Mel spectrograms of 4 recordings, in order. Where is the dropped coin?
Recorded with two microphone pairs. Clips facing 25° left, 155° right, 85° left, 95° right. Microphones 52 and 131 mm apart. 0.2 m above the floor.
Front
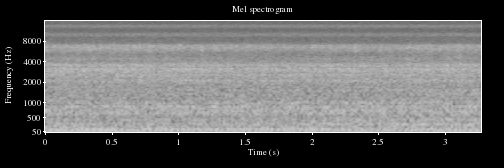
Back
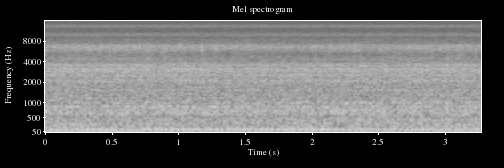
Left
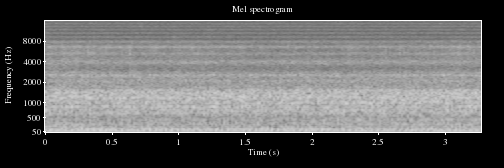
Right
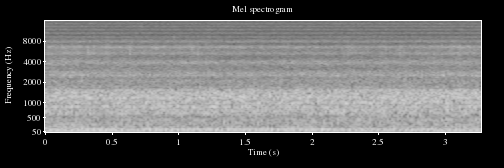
I don't hear a dropped coin.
